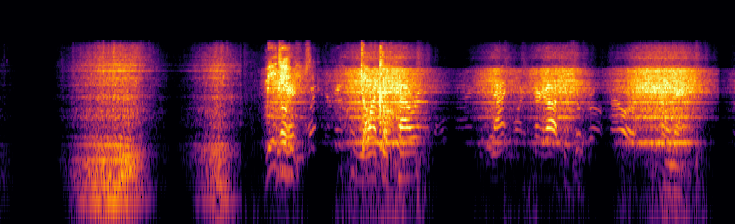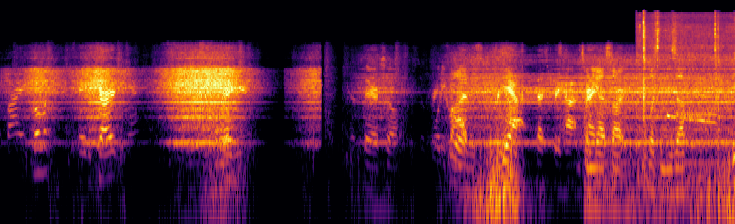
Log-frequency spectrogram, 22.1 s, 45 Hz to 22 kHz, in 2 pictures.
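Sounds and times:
person talking over radio: 0:04.0 - 0:06.5, 0:07.3 - 0:10.3, 0:11.2 - 0:13.0, 0:17.6 - 0:22.0.

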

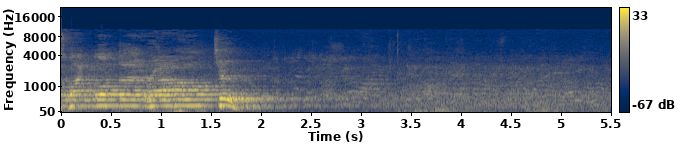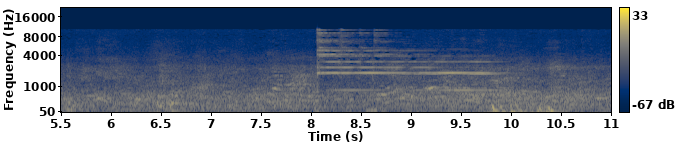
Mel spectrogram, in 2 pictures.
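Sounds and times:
boxing ring bell: 0:08.0 - 0:10.2.

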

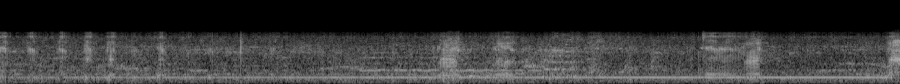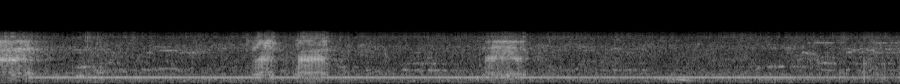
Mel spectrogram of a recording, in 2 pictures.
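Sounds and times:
low electrical hum: 0:00.0 - 0:18.0
person's voice: 0:15.6 - 0:16.0.

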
